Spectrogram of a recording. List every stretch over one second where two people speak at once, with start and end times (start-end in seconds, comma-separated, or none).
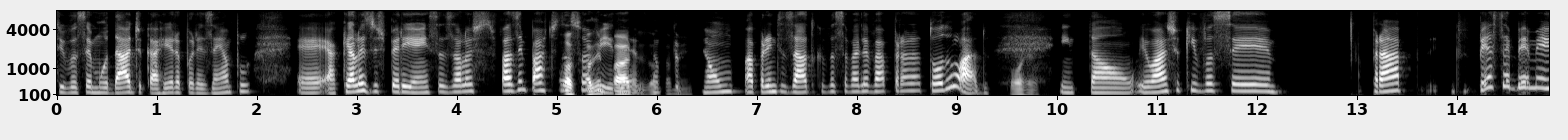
5.0-6.4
